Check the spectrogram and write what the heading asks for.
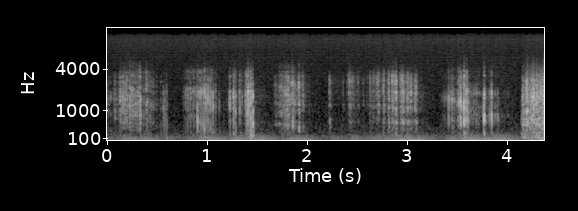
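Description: A run of short, irregular scraping and hissing noises over a steady low hum on an old film soundtrack, like a sound effect of rock beginning to crumble.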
